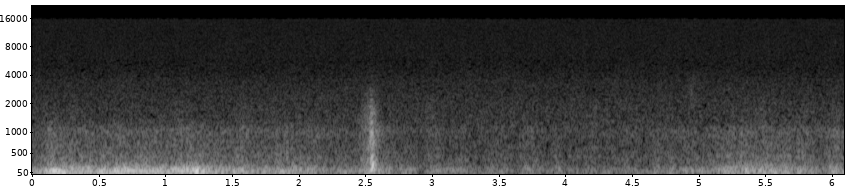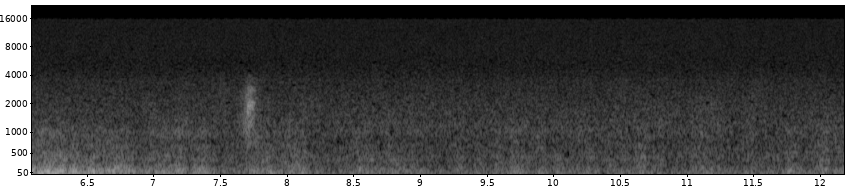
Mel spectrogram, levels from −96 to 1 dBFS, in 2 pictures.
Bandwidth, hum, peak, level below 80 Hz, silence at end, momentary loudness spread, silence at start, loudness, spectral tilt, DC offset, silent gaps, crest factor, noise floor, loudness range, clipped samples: 16 kHz; none; -12 dBFS; -40 dBFS; 0 s; 25 LU; 0 s; -36 LUFS; -7.5 dB/octave; under 0.1%; none; 24 dB; -56 dBFS; 21 LU; under 0.1%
